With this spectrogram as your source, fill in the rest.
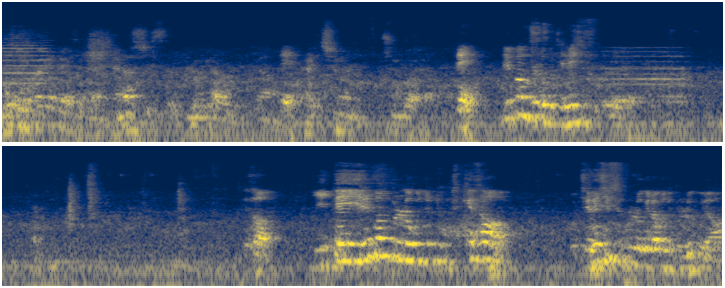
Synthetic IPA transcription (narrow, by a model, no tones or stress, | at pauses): iesʰaoŋdesʰʌotenas͈ʰis͈ʰɯpuɭːoɡiɾaɡouɡijʌne̞at͡ɕʰimɯn | t͡ɕuŋɡʌḛjo | ne̞iɭbʌnbuɭːoɡɯt͡ɕeɾeɕʰis͈ɯbuɭoo | kɯɾesʰʌ | it͈e̞iɭbʌnbuɭːoɡɯt͡ɕomt͈ot͡ɕʰɯ̥kʰe̞sʰʌ | mʌt͡ɕeɾeɕʰis͈ɯpuɭːoɡiɾaɡodopuɭːɯɡujo̰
